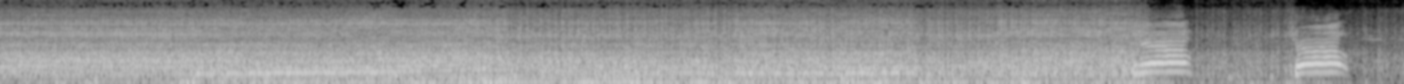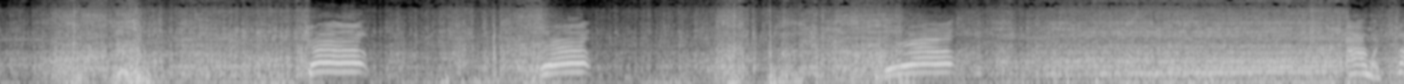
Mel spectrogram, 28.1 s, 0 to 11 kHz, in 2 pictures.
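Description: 72-volt Sur-Ron electric dirt bike's motor whining at speed, then in about five short throttle bursts in the second half, each a quick rise and fall in pitch, with tyre and wind noise on the trail.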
